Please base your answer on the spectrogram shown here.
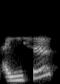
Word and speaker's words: Ayesha: tell people like you know my name is Aisha and they'd be like yeah Aisha and you'd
